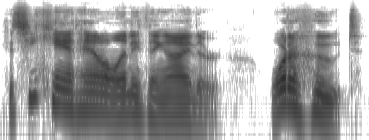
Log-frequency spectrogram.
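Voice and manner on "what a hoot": normal talking voice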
